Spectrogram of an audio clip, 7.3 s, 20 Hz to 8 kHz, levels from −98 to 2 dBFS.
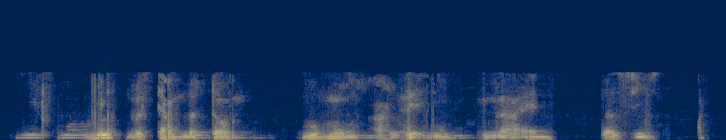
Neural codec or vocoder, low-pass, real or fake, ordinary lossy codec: codec, 24 kHz, 3 kbps, HILCodec; 7.2 kHz; fake; AAC, 16 kbps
